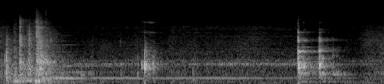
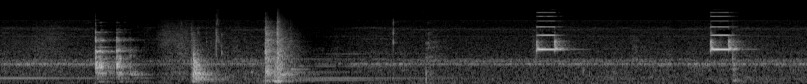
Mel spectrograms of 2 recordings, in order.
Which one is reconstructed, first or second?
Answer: first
